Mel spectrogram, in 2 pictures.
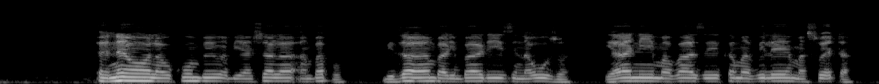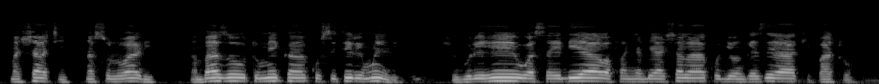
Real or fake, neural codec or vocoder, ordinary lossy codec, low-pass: real; none; MP3, 32 kbps; 7.2 kHz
